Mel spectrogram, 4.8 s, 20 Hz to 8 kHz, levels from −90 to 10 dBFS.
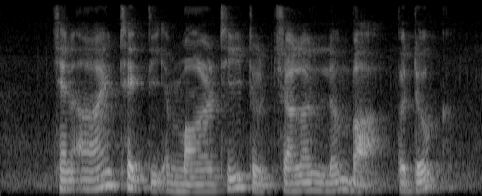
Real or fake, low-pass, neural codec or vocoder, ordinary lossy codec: real; 7.2 kHz; none; none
